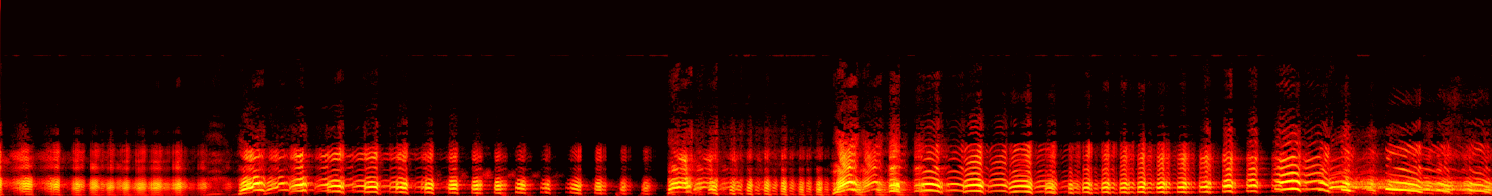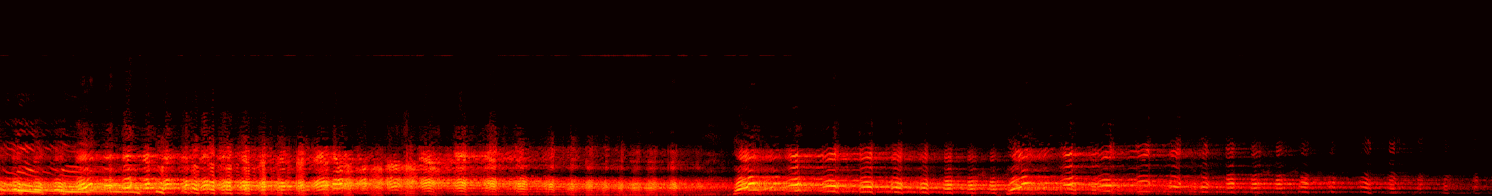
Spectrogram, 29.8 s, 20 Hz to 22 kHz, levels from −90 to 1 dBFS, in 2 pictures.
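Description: Call audio with a call bitrate drop from 16.08 to 22.49 s: coarse, muffled coding, worst for about 4.9 s, fitting roughly 64 falling to 18 kbps, shows as a lowered spectrogram high-frequency ceiling.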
